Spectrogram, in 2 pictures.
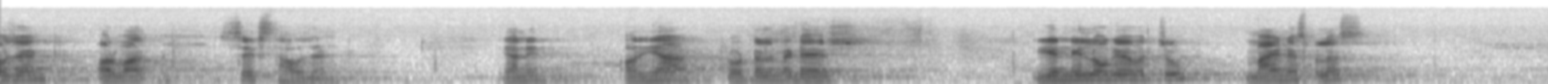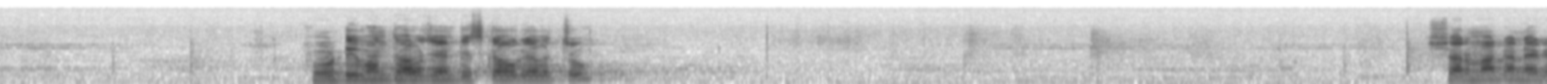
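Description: A man lectures close by, in short bursts with pauses.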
